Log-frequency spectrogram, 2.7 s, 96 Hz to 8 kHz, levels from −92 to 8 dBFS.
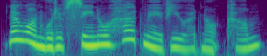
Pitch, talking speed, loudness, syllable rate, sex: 225 Hz, 290 wpm, -18 LUFS, 5.6 syllables/s, female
